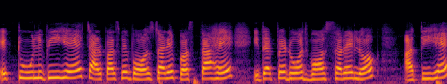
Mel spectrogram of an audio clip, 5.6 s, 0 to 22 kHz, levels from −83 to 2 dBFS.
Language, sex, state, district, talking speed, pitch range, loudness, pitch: Hindi, female, Bihar, Darbhanga, 180 wpm, 250-290 Hz, -16 LUFS, 265 Hz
